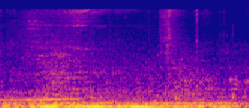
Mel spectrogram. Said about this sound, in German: Ja, Straßenbahn.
